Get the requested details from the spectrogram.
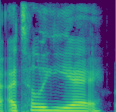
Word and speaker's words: Atelier: How do you say Atelier? I can't. The, the second word is so hard for me to Atelier. – Atelier. So Atelier. That, yeah. Am I saying? I am You're saying, saying it right. Perfectly.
